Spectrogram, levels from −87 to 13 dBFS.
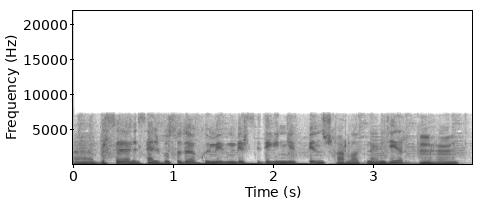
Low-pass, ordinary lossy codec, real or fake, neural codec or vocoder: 7.2 kHz; none; real; none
